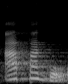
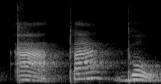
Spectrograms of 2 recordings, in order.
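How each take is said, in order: First: Said in the usual way. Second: "apagou" split a - pa - gou; very slow a, pa, gou, gaps between; syllable by syllable. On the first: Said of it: "e a palavra apagou". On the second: Shown as a demonstration. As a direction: clap out "apagou" in three slow beats. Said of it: "bate a palminha aí das sílabas".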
